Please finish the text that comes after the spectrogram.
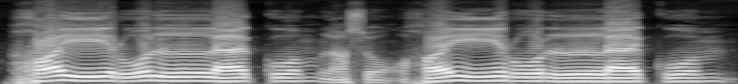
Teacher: Awalnya khairun, ketika bertemu lam langsung dimasukkan ke huruf lam tanpa ada penahanan. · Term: Idgham bila gunah, idgham bila gunnah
